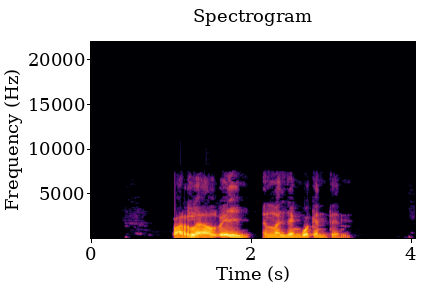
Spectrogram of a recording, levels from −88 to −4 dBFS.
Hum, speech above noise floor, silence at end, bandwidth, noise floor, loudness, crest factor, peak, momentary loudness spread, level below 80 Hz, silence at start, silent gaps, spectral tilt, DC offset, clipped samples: none; 74 dB; 0.85 s; 7.4 kHz; -89 dBFS; -15 LUFS; 18 dB; 0 dBFS; 12 LU; -54 dBFS; 1.05 s; none; -7.5 dB/octave; under 0.1%; under 0.1%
